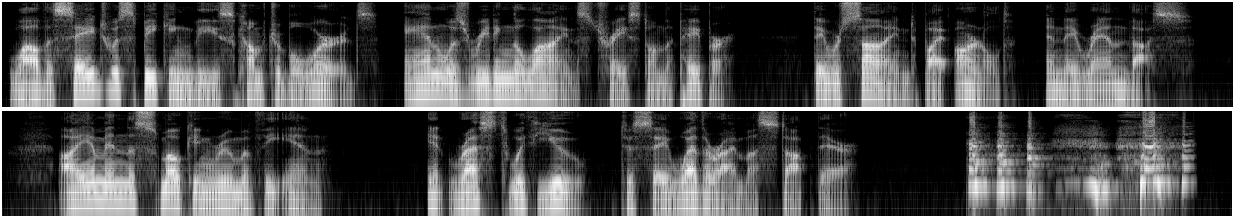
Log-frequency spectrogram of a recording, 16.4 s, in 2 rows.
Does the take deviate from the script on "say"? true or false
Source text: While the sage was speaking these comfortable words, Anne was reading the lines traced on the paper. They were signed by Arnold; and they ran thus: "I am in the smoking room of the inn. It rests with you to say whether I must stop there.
false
